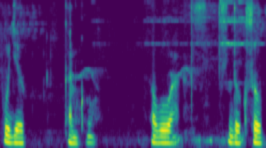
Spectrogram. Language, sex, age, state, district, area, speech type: Santali, male, 30-45, West Bengal, Uttar Dinajpur, rural, spontaneous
